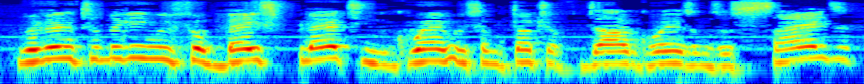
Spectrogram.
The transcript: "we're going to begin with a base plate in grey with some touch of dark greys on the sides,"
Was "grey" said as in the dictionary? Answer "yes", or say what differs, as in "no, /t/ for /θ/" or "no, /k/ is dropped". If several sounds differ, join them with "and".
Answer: no, /w/ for /ɹ/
